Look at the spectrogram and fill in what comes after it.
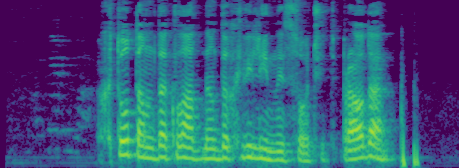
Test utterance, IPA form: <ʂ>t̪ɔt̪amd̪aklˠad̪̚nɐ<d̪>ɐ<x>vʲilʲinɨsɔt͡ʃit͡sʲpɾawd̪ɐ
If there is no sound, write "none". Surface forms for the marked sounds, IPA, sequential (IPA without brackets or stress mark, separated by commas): x, d̪, x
